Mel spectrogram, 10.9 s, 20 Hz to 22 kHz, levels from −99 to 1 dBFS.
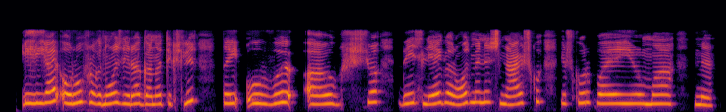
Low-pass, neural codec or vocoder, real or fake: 7.2 kHz; none; real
